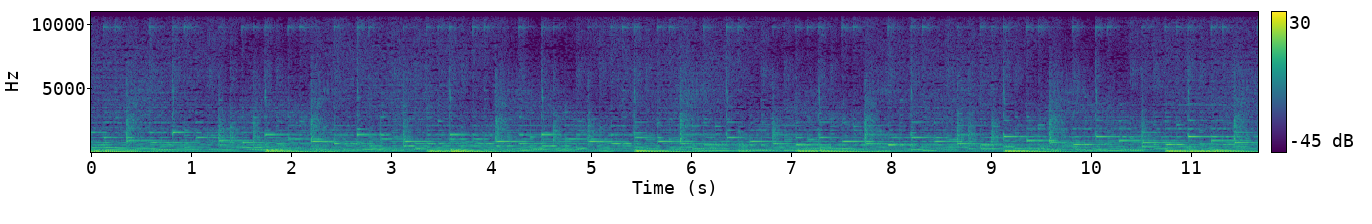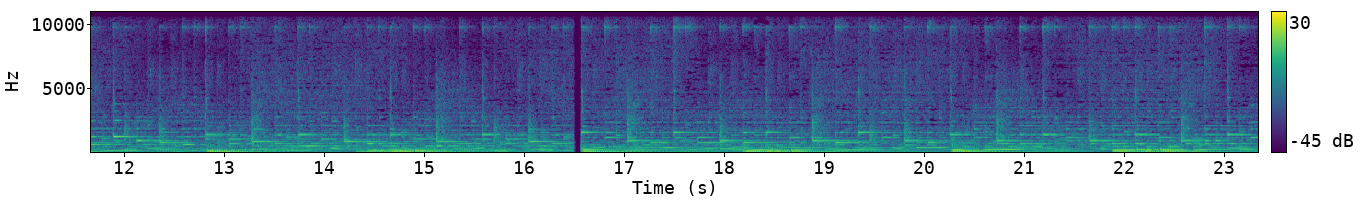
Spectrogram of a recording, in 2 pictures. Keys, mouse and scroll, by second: 0.0 s, 0.7 click, 1.1 shift+middle click, 1.4 s, 2.4 click, 2.5-7.4 typing, 3.7 click, 4.8 click, 5.8 click, 10.0-10.9 typing, 11.1 click, 11.4 Tab, 12.0 ctrl+s, 12.6 Tab, 14.8 click, 16.3 click, 17.8-18.2 middle click, 18.1 ctrl+s, 18.4 middle click, 19.3-20.4 drag, 20.6 ctrl+s, 21.0 click, 21.3 Tab, 21.5 click.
